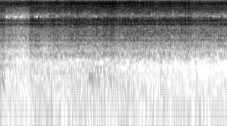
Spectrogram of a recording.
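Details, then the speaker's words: Rural spring-fed water line checked near the tank: soft, steady hiss of water moving through the pipe, no gurgle or spurting; water is flowing normally into the tank. "can hear the water inside of the pipe that's a good sound and it means that water is flowing into the time"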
